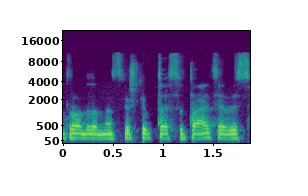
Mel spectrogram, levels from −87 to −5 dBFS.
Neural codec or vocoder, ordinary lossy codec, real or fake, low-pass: vocoder, 44.1 kHz, 128 mel bands every 512 samples, BigVGAN v2; AAC, 64 kbps; fake; 10.8 kHz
